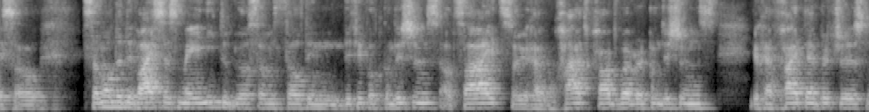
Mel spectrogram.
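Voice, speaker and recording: A man's voice: mid-range voice, dark tone. A man hosting a conversational webinar interview, asking questions and recapping to check he has understood. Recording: roomy, echoing room sound.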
